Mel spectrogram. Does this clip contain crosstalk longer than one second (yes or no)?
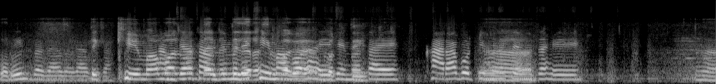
yes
